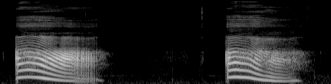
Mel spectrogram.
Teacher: Now let's come to the fourth tone. It's a full falling tone.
